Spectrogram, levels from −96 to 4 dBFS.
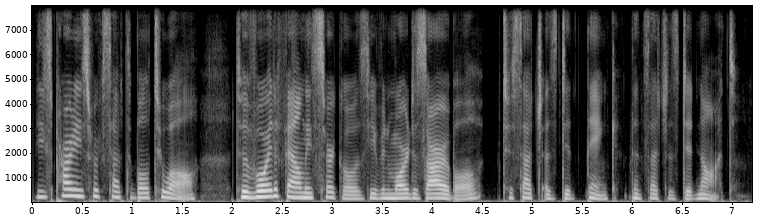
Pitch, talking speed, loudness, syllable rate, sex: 185 Hz, 210 wpm, -20 LUFS, 6.3 syllables/s, female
